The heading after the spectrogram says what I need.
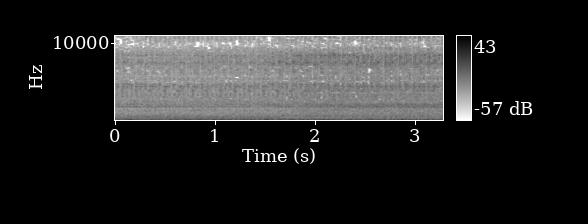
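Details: BMW E87 120i with a misfire, four coils already replaced, smoking when bought: uneven, lumpy idle with an irregular low thump, a rough idle whose cause is not pinned down.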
